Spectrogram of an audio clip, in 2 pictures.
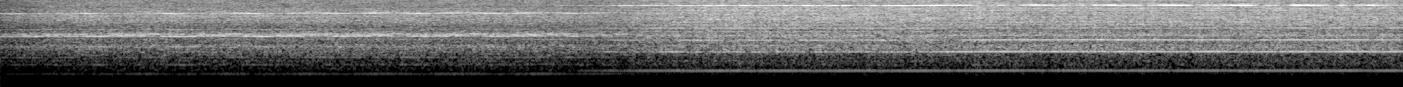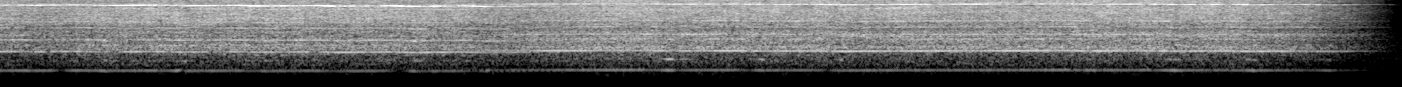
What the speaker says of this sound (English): we're going to get out our Dremel, and we're going to put our dust mask on, and we're going to taper the edge of this all the way around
